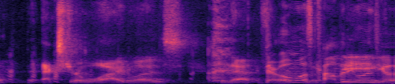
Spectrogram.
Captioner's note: laughs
